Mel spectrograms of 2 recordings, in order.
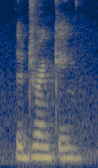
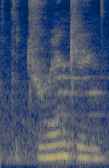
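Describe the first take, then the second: First: Said in the usual way. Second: Hushed, voiceless repeat of "drinking"; mock dramatic whisper. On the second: Shown as a demonstration. Reading the book's line aloud, she whispers it in mock dread. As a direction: breathe "the drinking" out in a hammed-up whisper.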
